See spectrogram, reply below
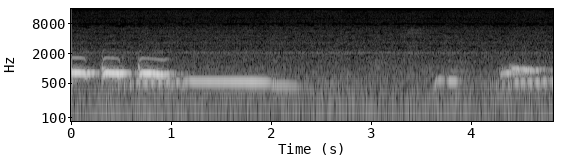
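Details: Bangkok-type zebra dove singing loudly to call companions: quick pulsed cooing notes open, then a long low purring trill that slides down and fades, followed by a pause and a new burst of trilled coos, over a steady faint whine.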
